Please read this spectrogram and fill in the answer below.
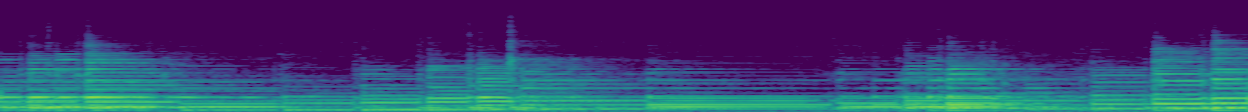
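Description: Solo classical guitar playing plucked chords and single notes, each struck a second or less apart and left to ring.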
